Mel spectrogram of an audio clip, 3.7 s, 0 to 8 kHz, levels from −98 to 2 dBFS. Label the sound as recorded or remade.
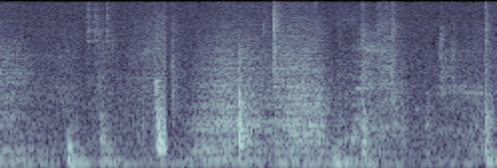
recorded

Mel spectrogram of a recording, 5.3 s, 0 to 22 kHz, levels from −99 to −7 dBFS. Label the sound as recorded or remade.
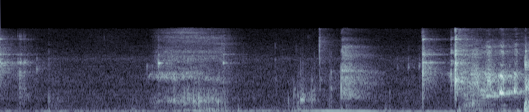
recorded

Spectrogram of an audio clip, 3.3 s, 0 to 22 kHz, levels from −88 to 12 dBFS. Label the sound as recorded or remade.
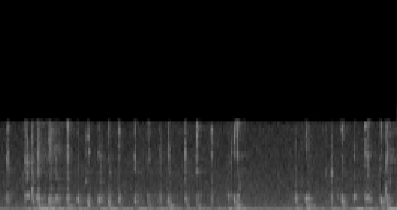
recorded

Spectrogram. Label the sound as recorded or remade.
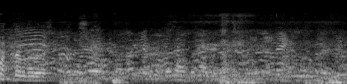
recorded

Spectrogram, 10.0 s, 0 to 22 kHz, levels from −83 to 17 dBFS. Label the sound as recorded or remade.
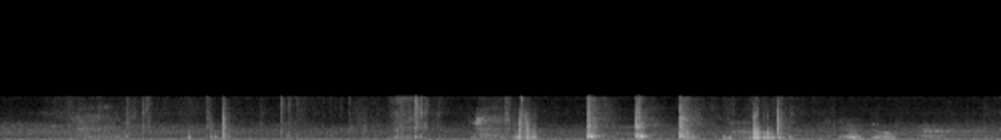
remade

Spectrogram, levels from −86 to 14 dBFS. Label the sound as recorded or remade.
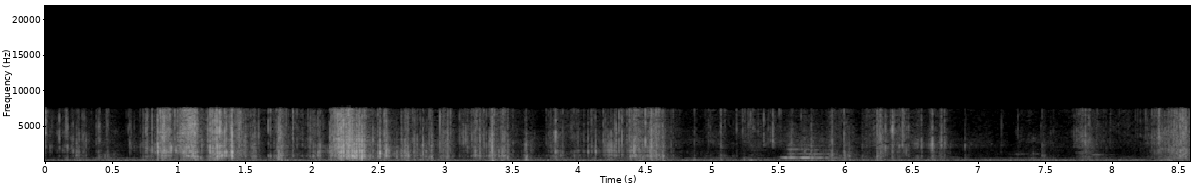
recorded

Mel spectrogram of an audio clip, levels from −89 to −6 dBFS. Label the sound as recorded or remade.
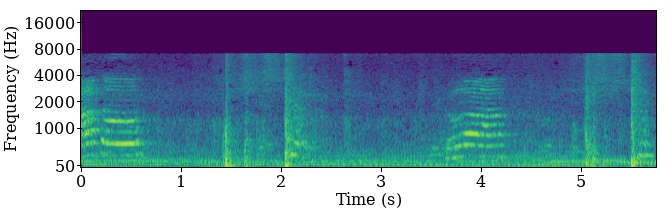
remade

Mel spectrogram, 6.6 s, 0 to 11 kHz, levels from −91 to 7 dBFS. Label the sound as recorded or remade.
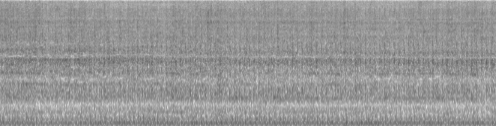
recorded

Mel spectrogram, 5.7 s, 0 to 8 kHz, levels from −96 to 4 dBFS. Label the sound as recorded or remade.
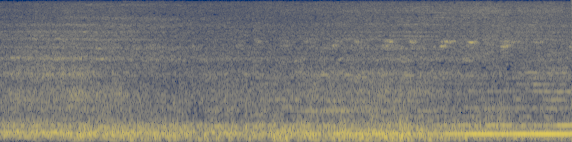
recorded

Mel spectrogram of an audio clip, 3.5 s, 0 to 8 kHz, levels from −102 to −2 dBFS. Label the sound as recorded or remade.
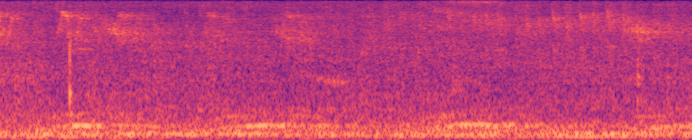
recorded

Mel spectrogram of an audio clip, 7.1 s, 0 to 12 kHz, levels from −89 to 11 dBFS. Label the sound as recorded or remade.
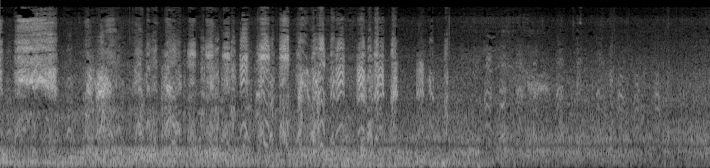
recorded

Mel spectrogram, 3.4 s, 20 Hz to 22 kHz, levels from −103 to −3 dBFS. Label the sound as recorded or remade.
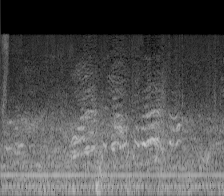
recorded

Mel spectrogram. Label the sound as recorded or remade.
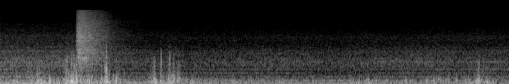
recorded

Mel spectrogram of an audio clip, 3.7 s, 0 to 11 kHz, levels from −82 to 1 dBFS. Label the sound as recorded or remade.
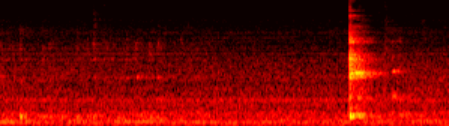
remade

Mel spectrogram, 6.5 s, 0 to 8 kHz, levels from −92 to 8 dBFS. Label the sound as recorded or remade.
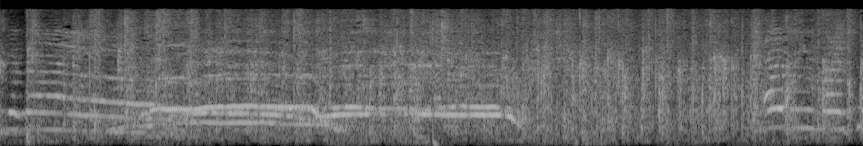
remade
